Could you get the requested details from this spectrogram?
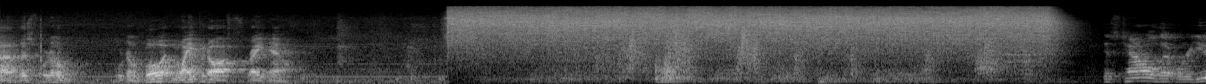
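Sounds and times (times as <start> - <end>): compressed air blow gun hissing: 4.4 - 10.8.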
